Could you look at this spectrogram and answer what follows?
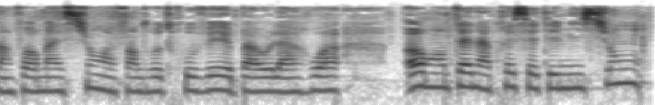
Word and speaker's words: Roy: Alors Roy, ça s'écrit comme roi, R-O-I.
